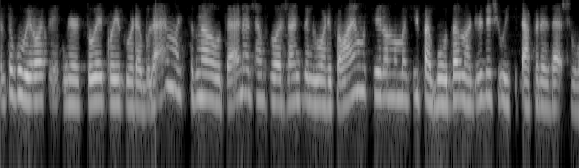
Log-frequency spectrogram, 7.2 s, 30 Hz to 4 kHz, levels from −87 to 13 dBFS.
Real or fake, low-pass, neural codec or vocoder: fake; 3.6 kHz; codec, 24 kHz, 0.9 kbps, WavTokenizer, medium speech release version 1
